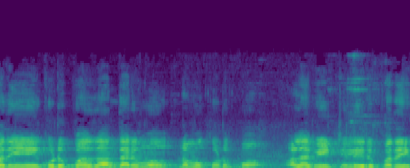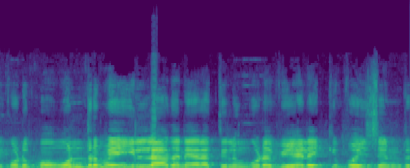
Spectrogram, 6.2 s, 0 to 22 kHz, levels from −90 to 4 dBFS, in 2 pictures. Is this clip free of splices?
yes; 0 cuts

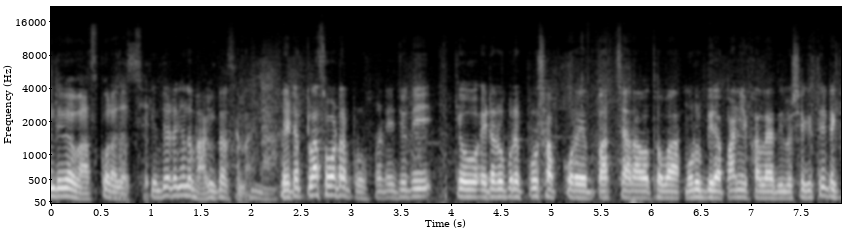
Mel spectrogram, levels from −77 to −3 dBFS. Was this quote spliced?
no; 0 cuts

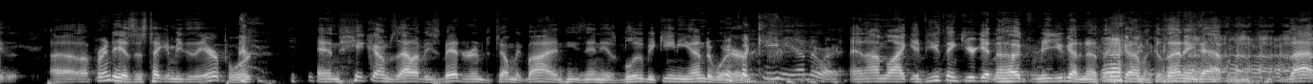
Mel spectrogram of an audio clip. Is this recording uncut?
yes; 0 cuts

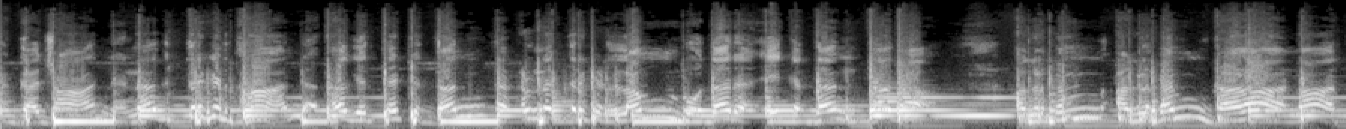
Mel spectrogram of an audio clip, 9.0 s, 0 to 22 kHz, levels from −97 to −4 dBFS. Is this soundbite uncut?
yes; 0 cuts

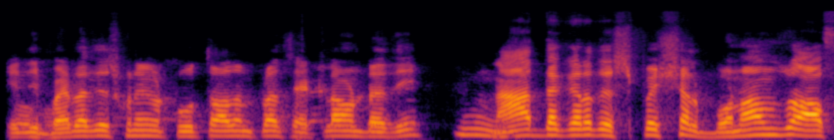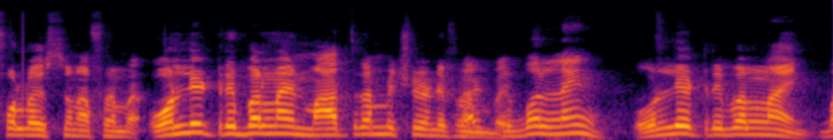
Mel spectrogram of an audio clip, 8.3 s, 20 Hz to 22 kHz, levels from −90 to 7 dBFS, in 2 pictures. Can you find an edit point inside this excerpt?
no; 0 cuts

